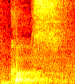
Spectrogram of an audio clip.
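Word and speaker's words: קוץ: hébreu, le mot pointe, la pointe du Yud se dit kotz, mais qui s'écrit comme le mot ketz, qui veut dire la fin.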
